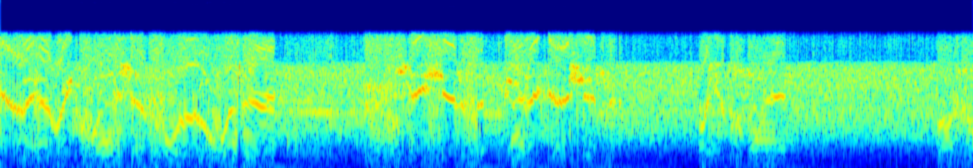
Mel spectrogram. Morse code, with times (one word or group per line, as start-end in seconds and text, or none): none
